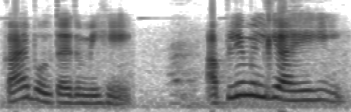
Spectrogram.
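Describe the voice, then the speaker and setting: A woman's voice: on the high side, big pitch swings, moderate pace, a bit bright, exaggerated voice. A woman voicing an upset middle-aged wife and mother who pleads with and confronts her husband. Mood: upset pleading.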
